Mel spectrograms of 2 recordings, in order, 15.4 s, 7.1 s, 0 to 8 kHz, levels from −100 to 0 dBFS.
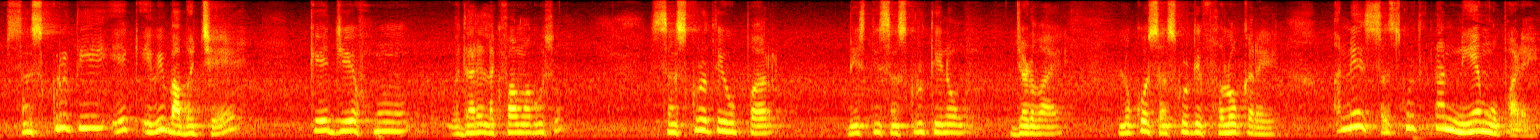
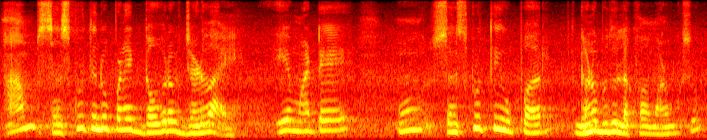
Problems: constant background noise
